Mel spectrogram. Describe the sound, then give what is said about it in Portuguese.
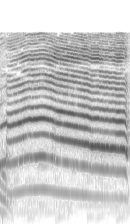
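A person fakes a loud, drawn-out wailing sob, one sustained tremulous cry sliding slowly downward in pitch before cutting off abruptly. “Engole o choro.”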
